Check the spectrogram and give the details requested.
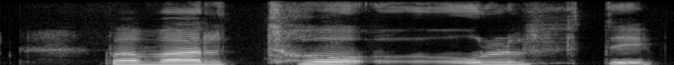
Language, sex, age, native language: Icelandic, male, 10, Icelandic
